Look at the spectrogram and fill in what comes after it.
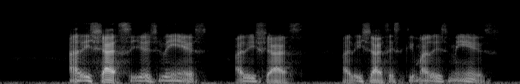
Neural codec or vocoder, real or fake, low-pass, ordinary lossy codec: autoencoder, 22.05 kHz, a latent of 192 numbers a frame, VITS, trained on many speakers; fake; 7.2 kHz; Opus, 24 kbps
